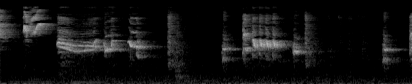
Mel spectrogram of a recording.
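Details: Oriental magpie-robin at a singing competition, placed third, giving loud phrases of bright whistles and harsh, buzzy notes in bursts roughly every half second to second, with short gaps between.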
